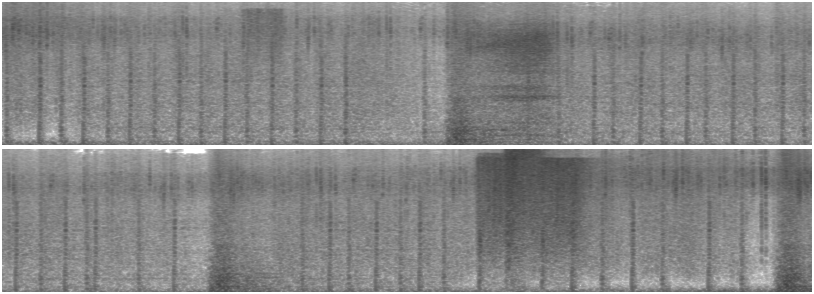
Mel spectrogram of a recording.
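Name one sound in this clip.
Footsteps crunch steadily over dry ground.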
